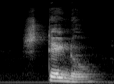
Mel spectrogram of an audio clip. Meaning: shorthand
- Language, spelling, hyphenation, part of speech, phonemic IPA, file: Dutch, steno, ste‧no, noun, /ˈsteː.noː/, Nl-steno.ogg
